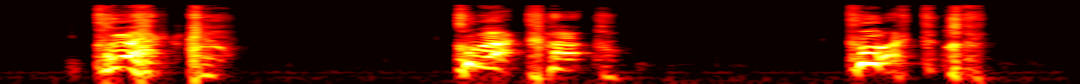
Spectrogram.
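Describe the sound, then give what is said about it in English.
A person lets out three sharp, hacking cough-barks, each a quick double burst, spaced with short pauses, loud, a voice mimicking the startled coughing bark of a dog that has eaten a bee, used as a laugh. “Like, you know how, like, when a dog eats a bee, kind of? Yeah. Yeah. That's how I'm gonna laugh.”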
